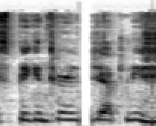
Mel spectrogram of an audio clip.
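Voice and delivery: ordinary talk, nothing marked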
